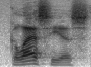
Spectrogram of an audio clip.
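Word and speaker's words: Gelasius: of the two swords galacious that's how you say it glasses um articulated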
